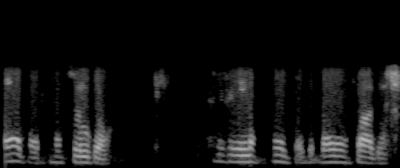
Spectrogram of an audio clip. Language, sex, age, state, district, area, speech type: Nepali, male, 18-30, West Bengal, Jalpaiguri, rural, conversation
